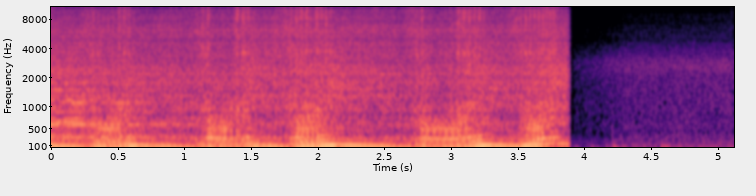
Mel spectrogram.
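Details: MK2 Golf 16-valve track car after fixing its misfire (it had idled on two or three cylinders and cut out on throttle; timing well out, loose bolts): engine pulls up cleanly through throttle blips without cutting out, now running on all four.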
